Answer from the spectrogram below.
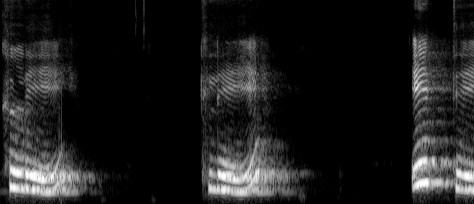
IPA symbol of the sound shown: e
